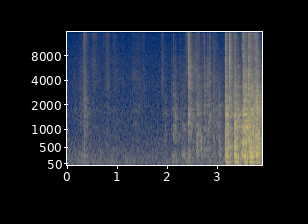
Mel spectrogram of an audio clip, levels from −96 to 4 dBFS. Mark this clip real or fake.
real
